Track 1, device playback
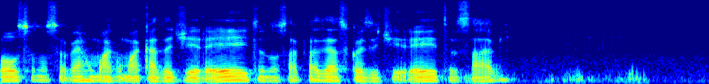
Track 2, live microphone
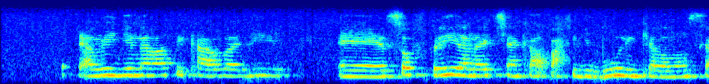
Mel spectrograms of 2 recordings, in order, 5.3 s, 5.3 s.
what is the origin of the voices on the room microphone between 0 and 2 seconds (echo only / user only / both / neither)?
user only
